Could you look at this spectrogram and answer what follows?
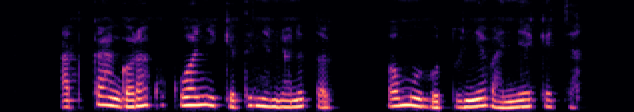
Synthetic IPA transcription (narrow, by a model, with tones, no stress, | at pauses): a˨tka˦ŋɡɔ˨ɾa˦ku˦kwɔ˦ɲi˨ke˨ti˦ɲɛ˨mjɔ˨ni˦tɔ˨k̚ | ɔ˦mu˦˨ɣo˨tu˨ɲe˦βa˨ɲɛ˦kɛ˦t͡ʃa˨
